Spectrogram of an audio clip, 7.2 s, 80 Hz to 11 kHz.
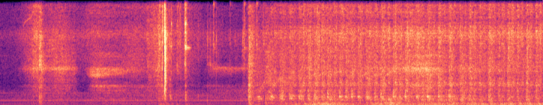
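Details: Volvo V50 2.0 diesel: key clicks, then the starter churns steadily for several seconds at an even rate but the engine never fires. Crank no start.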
